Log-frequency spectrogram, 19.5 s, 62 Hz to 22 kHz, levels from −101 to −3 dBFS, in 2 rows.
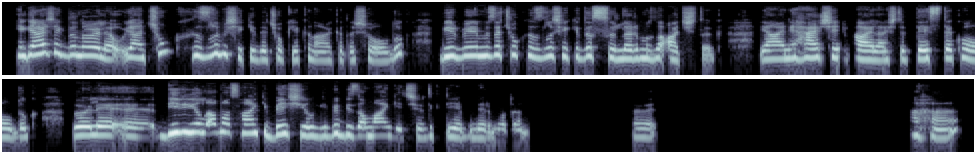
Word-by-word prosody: Ya, 295 - +3
gerçekten 320 -1 +2
öyle. 285 -6 +2
O - - -3
yani 260 -2 0
çok 385 +4 -3 0.2
hızlı 300 +3 +1
bir - - +3
şekilde 235 -8 -4
çok 215 -1 -8
yakın 215 +3 -7
arkadaş 205 +1 -8
olduk. 200 - -5 0.3
Birbirimize 290 +3 +3
çok 315 0 -5
hızlı 280 0 -1
şekilde 270 -1 -3
sırlarımızı 240 -2 +2
açtık. - - -4 0.4
Yani 230 +2 0
her 255 +2 +2
şeyi 255 0 +1 0.2
paylaştık, 215 -1 0
destek 230 +2 +3
olduk. 210 -3 -2 0.4
Böyle, 240 +1 +7
eee, 230 -2 0 0.2
1 280 +7 +6
yıl 305 -1 +5
ama 310 0 0
sanki 285 -3 0
5 260 0 +1
yıl 230 -2 +1
gibi 230 +4 -1
bir 250 - -1
zaman 230 0 -1
geçirdik 200 +2 -7
diyebilirim 200 -2 -5
o 195 - -9
dönem. 295 - -11 1.1
Evet. 205 -1 -9 2.5
Ha 240 - -5
ha. 215 - -5
245 Hz, 135 wpm, -24 LUFS, 220-290 Hz, 2.5 s, Böyle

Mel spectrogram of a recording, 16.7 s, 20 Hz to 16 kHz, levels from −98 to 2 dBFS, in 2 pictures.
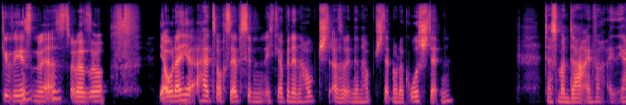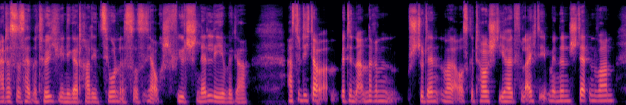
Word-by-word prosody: gewesen 180 +2 +1
wärst 225 +11 0
oder 160 -1 +3
so. 165 +2 -2 0.7
Ja, - - +5
oder 175 +1 +5
hier 195 +2 +1
halt 175 -1 +1
auch - - -3
selbst 170 - +6
in 150 -1 -11
ich - - -8
glaube 155 +2 -5
in - - -4
den 145 -1 -1
Hauptst 165 +2 +3
also 140 - -4
in 140 - -9
den 140 0 -10
Hauptstädten 150 - -2
oder 135 -2 -6
Goßstädten 165 +1 +2 1.2
dass - - +6
man 145 -1 -3
da 140 0 +2
einfach, 145 +1 -6
äh, - - -13
ja 150 +1 -3
dass 155 -1 +7
es 160 +1 +5
halt 155 - -5
natürlich 160 +3 -3
weniger 140 -2 -5
Tradition 145 +4 +1
ist. - - +3
Das - - 0
ist - - -4
ja - - -5
auch - - -12
viel 160 -1 -2
schnelllebiger. 150 -3 -1 0.5
Hast 170 - 0
du 200 - -7
dich 190 -1 -3
da 190 -2 -1 0.2
mit 175 0 -3
den 175 - -7
anderen 170 0 -6 0.2
Studenten 165 0 0
mal 155 -1 -5
ausgetauscht, 170 -1 0
die 160 - -5
halt 155 0 -3
vielleicht 165 0 -3
eben 175 - -12
in 165 - -10
den 175 0 -6
Städten 180 +1 0
waren, 180 +1 -5
160 Hz, 210 wpm, -25 LUFS, 150-175 Hz, 1.2 s, dass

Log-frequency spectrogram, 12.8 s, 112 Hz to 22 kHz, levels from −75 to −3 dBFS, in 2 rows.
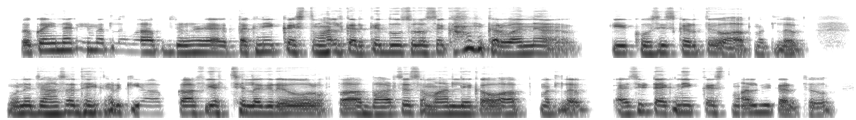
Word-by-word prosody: तो - - 0
कहीं 225 0 +2
न 235 0 +3
कहीं 255 0 -13
मतलब 225 -2 -10
आप 200 0 +2
जो 185 - +1
है 190 -2 +1
तकनीक 200 +1 0
का - - +3
इस्तेमाल 195 +1 +1
करके 195 +1 +1
दूसरों 190 0 +1
से 195 +2 -3
काम 275 0 +3
करवाना 170 +2 +3 0.5
की 180 0 +3
कोशिश 180 +1 -1
करते 180 0 -2
हो - - 0
आप - - 0
मतलब? - - -5 0.5
उन्हें 180 +1 +3
झाँसा 175 +2 +2
देकर 185 +3 +1
की - - +1
आप 175 - -16
काफ़ी 180 0 +3
अच्छे 175 +1 -1
लग 175 0 +3
रहे 175 - +2
हो। 90 0 +1
तो - - 0
आप 95 - +4
बाहर 160 0 +1
से 190 +3 +1
सामान 170 -3 0
लेके 170 -1 +1
आओ - - +2
आप 170 0 0
मतलब 240 +9 -2 0.2
ऐसी 170 +5 0
टेक्निक 185 +1 +2
का - - +1
इस्तेमाल 180 0 -2
भी 190 0 -1
करते - - -3
हो? - - -8
185 Hz, 225 wpm, -22 LUFS, 175-195 Hz, 0.5 s, आप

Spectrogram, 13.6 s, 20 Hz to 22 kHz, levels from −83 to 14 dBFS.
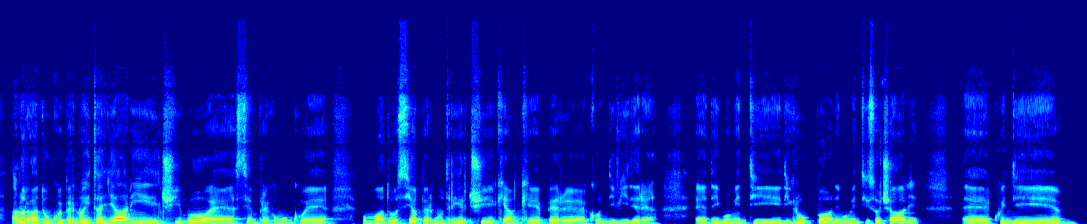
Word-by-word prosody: Allora, 160 -7 +6
dunque 135 -3 -1
per 135 +1 +2
noi 165 +4 +1
italiani 160 +1 +4
il 125 -2 -2
cibo 140 +2 +2
è 115 -1 +1
sempre 120 +1 -5
comunque 120 -1 -2 0.4
un 125 0 -7
modo 120 -1 +2
sia 120 +3 +3
per 135 0 -1
nutrirci 145 +3 -4
che 145 -1 -2
anche 115 0 -1
per 110 -1 0
condividere, 115 -1 -5 0.4
ehm, 110 0 -3
dei 110 0 -3
momenti 115 0 -4
di 115 - -5
gruppo, 165 +5 +3
dei 125 - -2
momenti 115 0 -6
sociali, 130 +6 +2 0.5
ehm, 115 -2 -1
quindi, 120 -3 -1
ehm, 110 -2 -3
120 Hz, 130 wpm, -26 LUFS, 115-140 Hz, 0.5 s, Allora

